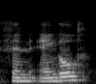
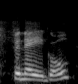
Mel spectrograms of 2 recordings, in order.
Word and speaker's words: Finagled: if i mispronouncing it finn angled it's finagled okay so finagle is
